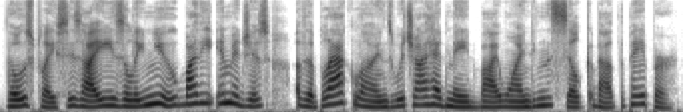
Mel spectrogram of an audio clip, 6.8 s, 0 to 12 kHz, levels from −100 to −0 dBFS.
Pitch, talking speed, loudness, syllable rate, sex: 200 Hz, 200 wpm, -18 LUFS, 5.1 syllables/s, female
